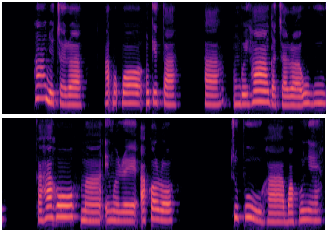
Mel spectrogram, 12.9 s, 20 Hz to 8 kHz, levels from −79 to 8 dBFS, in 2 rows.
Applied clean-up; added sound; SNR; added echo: none; none; none; none.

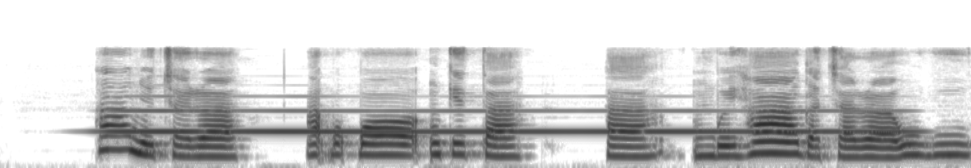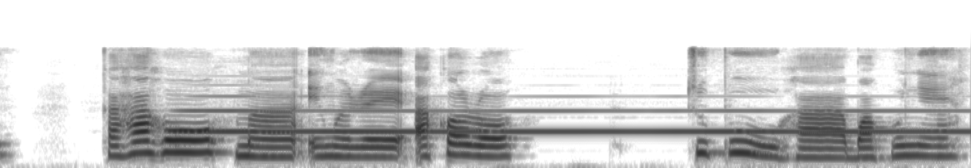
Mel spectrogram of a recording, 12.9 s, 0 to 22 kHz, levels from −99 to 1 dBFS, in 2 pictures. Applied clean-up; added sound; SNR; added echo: none; Wind instrument, woodwind instrument; 7 dB; none.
